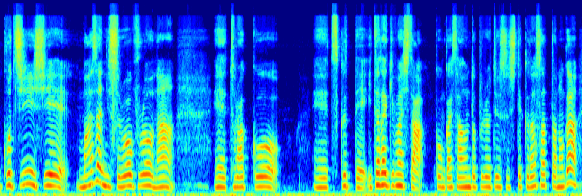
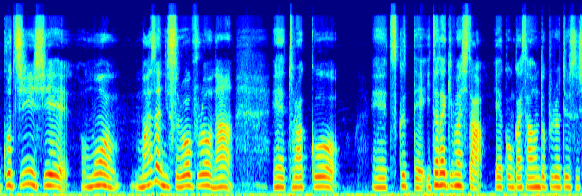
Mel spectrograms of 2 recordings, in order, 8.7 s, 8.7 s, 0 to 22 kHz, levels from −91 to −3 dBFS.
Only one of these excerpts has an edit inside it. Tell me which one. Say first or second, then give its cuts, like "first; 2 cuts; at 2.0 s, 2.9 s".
first; 2 cuts; at 1.1 s, 6.5 s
